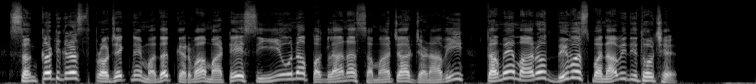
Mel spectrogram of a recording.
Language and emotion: Gujarati, happy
